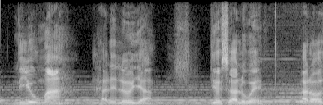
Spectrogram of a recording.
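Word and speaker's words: pneuma: En espagnol, c'est Numa mais la prononciation c'est Newma.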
